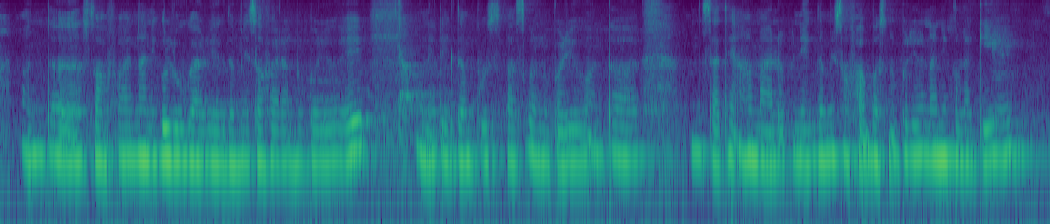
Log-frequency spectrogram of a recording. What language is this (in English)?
Nepali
